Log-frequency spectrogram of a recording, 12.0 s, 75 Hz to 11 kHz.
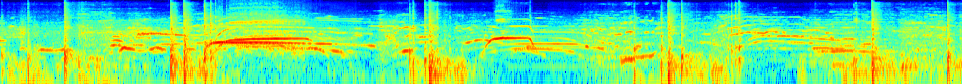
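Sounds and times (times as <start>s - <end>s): loud sharp bang: 5.1s - 5.8s
fireworks bursting: 7.9s - 9.4s.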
